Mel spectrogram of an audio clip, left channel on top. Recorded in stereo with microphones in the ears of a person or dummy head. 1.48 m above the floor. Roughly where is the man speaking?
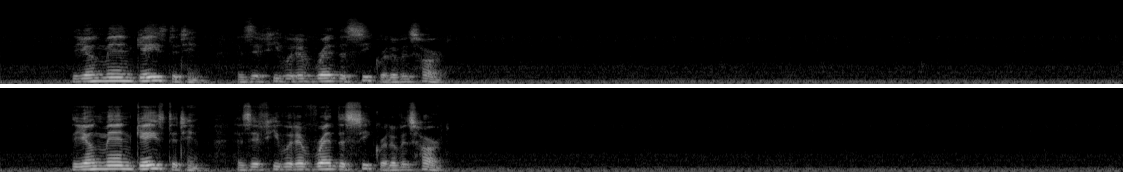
Right.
